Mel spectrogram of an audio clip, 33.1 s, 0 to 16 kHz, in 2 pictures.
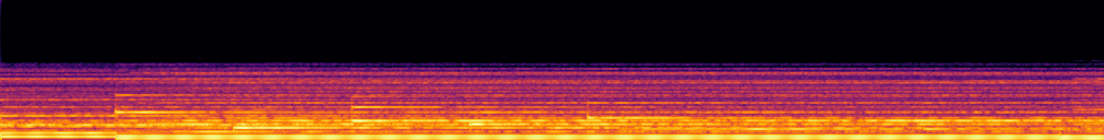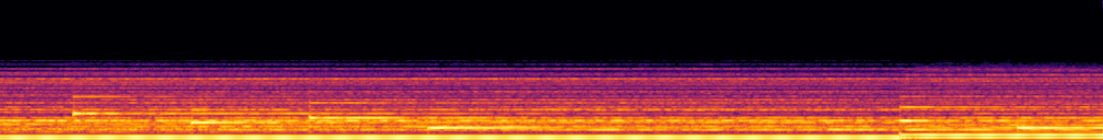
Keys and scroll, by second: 14.3 ctrl+z.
